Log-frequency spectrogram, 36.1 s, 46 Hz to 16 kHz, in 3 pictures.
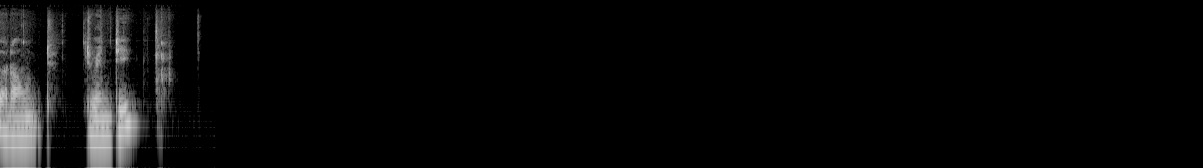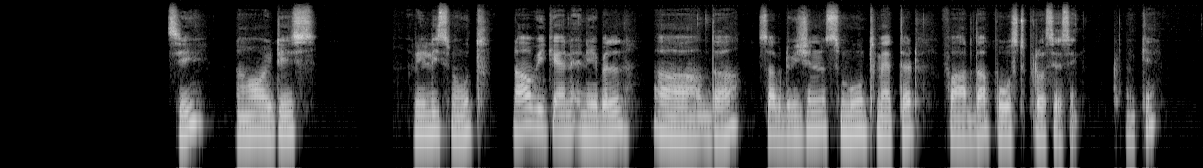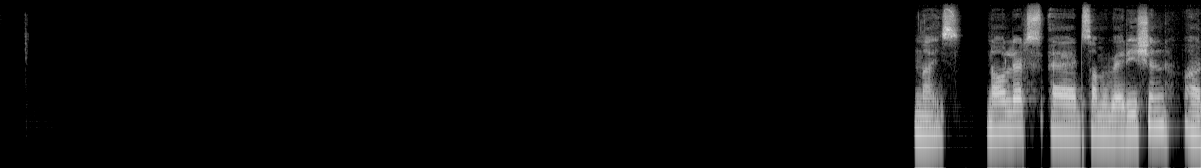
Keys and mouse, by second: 1.4 shift+Right, 1.7 shift+Left, 1.9 space, 16.9 space, 17.6 click, 19.0-21.2 drag, 22.6 click, 23.9 click, 24.3 space, 32.5 space, 34.2 click, 35.6 shift+middle click.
